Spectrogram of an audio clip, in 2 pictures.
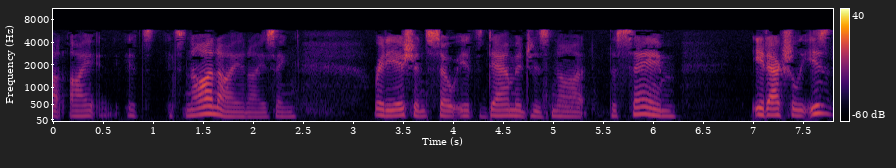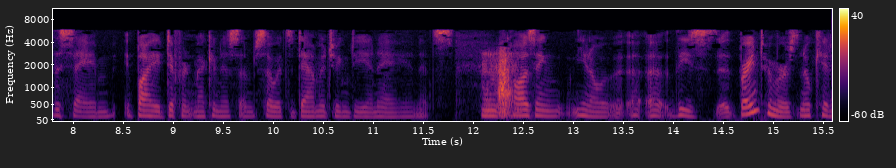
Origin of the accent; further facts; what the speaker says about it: Brooklyn, New York, United States; Incidentally, I'm from Brooklyn. But not when it was the way it is where it is now. It was very Jewish when I was there.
